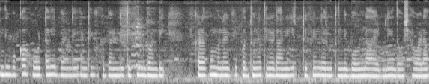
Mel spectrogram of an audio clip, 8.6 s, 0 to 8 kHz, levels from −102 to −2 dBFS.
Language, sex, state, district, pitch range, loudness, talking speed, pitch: Telugu, female, Telangana, Nalgonda, 205-225 Hz, -13 LUFS, 120 wpm, 215 Hz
